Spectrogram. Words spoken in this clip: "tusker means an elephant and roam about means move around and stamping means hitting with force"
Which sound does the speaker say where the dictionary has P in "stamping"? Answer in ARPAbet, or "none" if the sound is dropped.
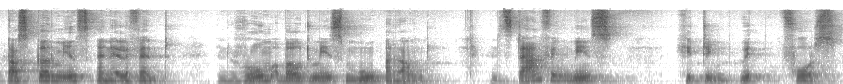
F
